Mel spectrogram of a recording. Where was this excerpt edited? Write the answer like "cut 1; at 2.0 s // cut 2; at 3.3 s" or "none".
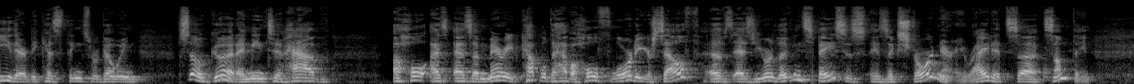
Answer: cut 1; at 10.4 s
